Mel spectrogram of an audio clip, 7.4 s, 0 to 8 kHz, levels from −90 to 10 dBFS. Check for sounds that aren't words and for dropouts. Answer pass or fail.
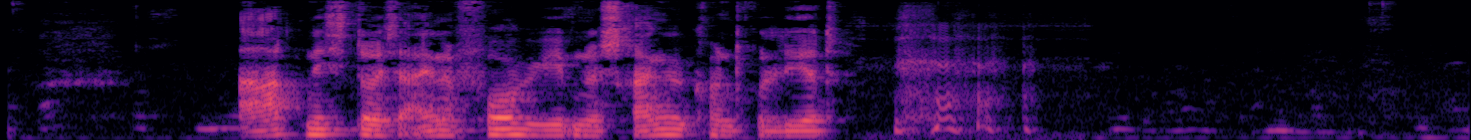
fail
